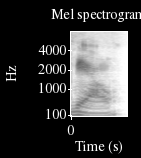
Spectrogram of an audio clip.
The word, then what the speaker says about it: 了: Here it is pronounced leao. Now, there are so many compound words where it's pronounced liao that I can't possibly cover them all today.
